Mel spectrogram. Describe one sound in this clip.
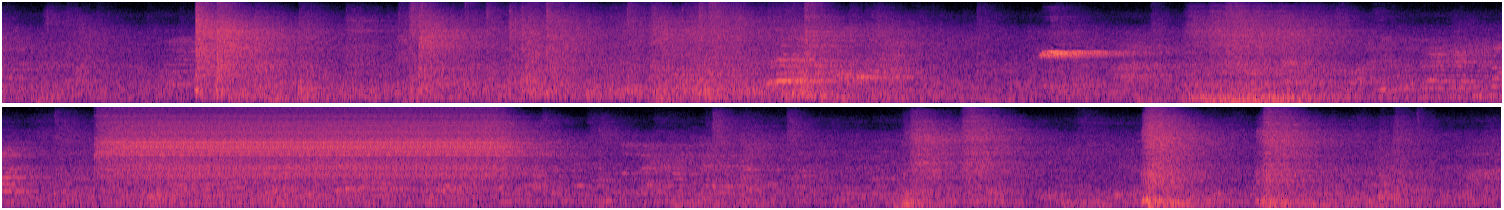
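A crowd murmurs and cheers in a large echoing arena.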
